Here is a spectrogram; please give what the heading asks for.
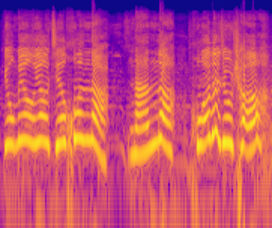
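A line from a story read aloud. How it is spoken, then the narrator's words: Drunken woman shouting. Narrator (Chinese): 奇葩美女，看来呢是喝醉了啊，站在桥上大喊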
